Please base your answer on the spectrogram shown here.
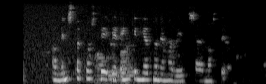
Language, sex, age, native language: Icelandic, female, 30-39, Icelandic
